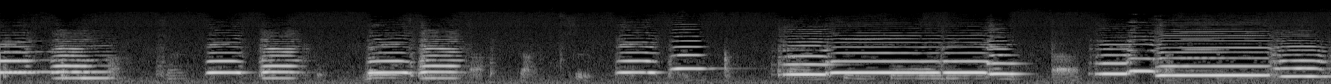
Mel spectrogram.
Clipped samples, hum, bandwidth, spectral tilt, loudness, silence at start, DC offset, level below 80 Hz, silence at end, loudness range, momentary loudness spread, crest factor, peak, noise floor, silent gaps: under 0.1%; none; 12.5 kHz; -4.5 dB/octave; -16 LUFS; 0 s; under 0.1%; -48 dBFS; 0 s; 6 LU; 16 LU; 12 dB; -6 dBFS; -40 dBFS; none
